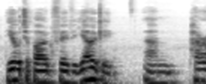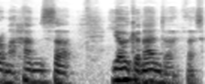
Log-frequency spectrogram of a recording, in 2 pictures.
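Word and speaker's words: Paramahansa Yogananda: who wrote um the autobiographer the yogi um para mahamsa Yogananda that's how you pronounce it a bit of a tongue twister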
